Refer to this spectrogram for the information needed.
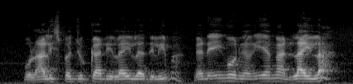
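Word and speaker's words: Leila de Lima: di ko moingon ko ninyo nga kining akong pronunciation nga Laila de Lima gikan ni mismo ni Laila de Lima na ang iyang spelling Laila de Lima pero ang actual pronunciation Laila de Lima.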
